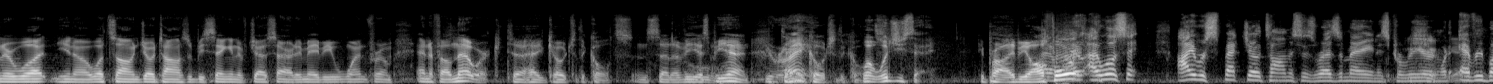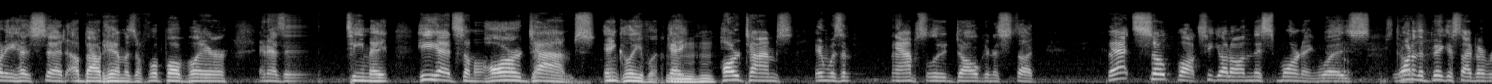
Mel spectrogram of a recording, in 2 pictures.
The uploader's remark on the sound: LIVE From The ThunderDome. LIVE from Austin, Texas from the GameDay set in the middle of some terrible weather.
